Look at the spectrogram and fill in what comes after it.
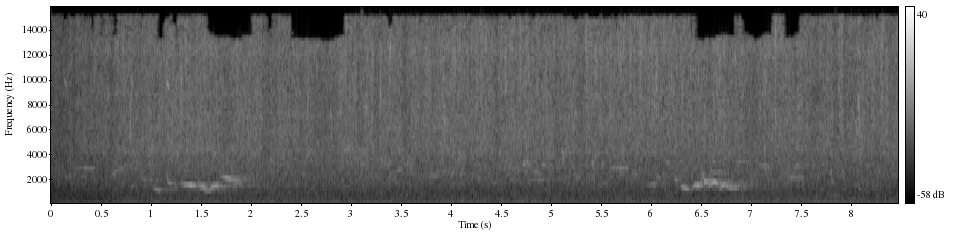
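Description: Outdoor ambience of a steady hiss, with a bird calling twice in short, warbling phrases: about a second in and again about six seconds in.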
